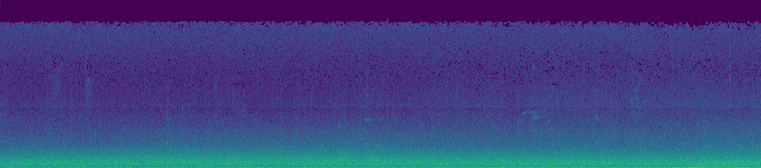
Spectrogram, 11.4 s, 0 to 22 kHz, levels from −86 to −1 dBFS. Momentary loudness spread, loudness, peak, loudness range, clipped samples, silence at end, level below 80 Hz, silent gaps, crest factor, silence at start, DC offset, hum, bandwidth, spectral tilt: 2 LU; -30 LUFS; -14 dBFS; 1 LU; under 0.1%; 0 s; -34 dBFS; none; 16 dB; 0 s; under 0.1%; none; 19.5 kHz; -5.5 dB/octave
